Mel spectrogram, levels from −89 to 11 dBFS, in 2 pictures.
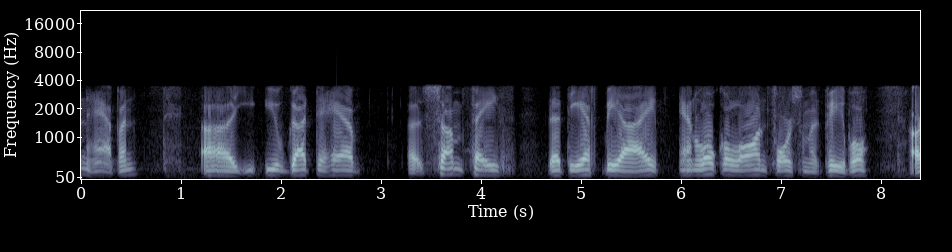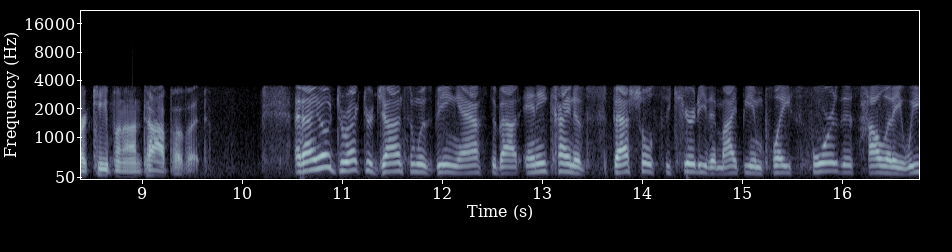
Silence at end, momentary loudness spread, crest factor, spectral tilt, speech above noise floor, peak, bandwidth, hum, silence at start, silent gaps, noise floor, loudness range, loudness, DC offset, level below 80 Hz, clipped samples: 0 s; 9 LU; 22 dB; -9 dB/octave; 32 dB; -4 dBFS; 3.7 kHz; none; 0 s; none; -57 dBFS; 2 LU; -26 LUFS; under 0.1%; -78 dBFS; under 0.1%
